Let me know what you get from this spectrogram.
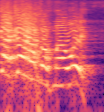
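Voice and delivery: high, forceful order; angry shout. Acted. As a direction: shout them out of the way. Angry quarrel, ordering partner aside.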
